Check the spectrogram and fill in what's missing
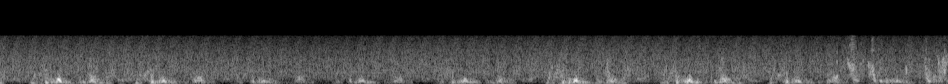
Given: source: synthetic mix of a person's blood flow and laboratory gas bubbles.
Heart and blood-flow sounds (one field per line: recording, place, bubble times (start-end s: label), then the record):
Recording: Doppler ultrasound of blood flow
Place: precordium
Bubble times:
8.35-8.41 s: bubbles
8.46-8.93 s: bubbles
9.03-9.10 s: bubbles
9.22-9.48 s: bubbles
From the record:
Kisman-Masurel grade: 221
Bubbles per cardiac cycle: several, 3 to 8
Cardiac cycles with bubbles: 10 to 50%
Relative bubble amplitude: barely perceptible (0.100 to 0.250)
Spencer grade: 2 (many but less than half of the cardiac periods contain bubble signals, singularly or in groups)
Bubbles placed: only in the low amplitude regions of the cardiac cycle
